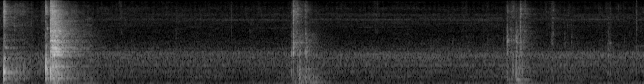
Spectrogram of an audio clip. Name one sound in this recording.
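A metal bowl clanks and rings briefly.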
